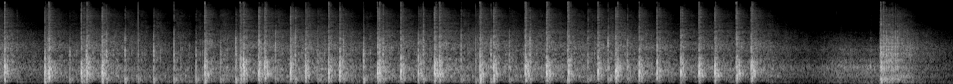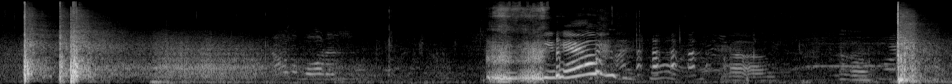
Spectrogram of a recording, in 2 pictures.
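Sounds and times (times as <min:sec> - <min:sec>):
fireworks bangs: 0:00.0 - 0:13.5, 0:18.3 - 0:19.0.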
